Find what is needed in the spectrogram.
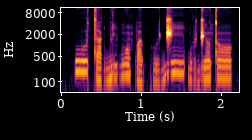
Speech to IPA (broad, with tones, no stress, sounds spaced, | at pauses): w u˦ t a˨ ɡ͡b i˧ b ɔ̃˦ p a˨ kʷ ɨ˨ d͡ʒ iː˦ ɓ u˨ d͡ʒ ɔ̃˦ t ɔ̃˦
